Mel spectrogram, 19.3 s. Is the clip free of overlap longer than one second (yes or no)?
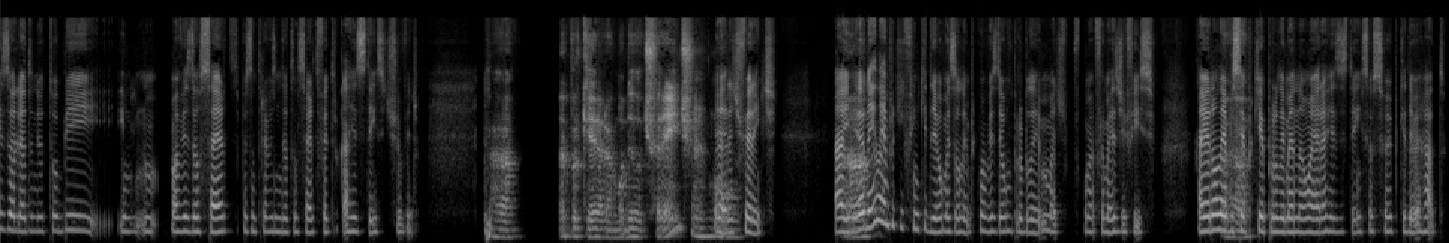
yes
